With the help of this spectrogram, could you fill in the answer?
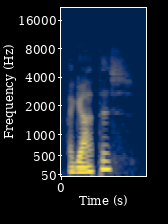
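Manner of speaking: low, soft, deliberate; cool reassurance. Retold or imitated. [name] answering tour outrage, quiet calm assurance. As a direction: play her unbothered, almost murmuring. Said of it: "she's gonna go".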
